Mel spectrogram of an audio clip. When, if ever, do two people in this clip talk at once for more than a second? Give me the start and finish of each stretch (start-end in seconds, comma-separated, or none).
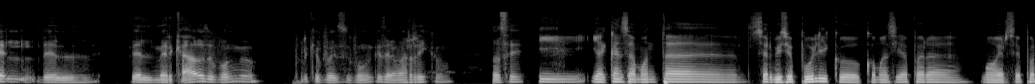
none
